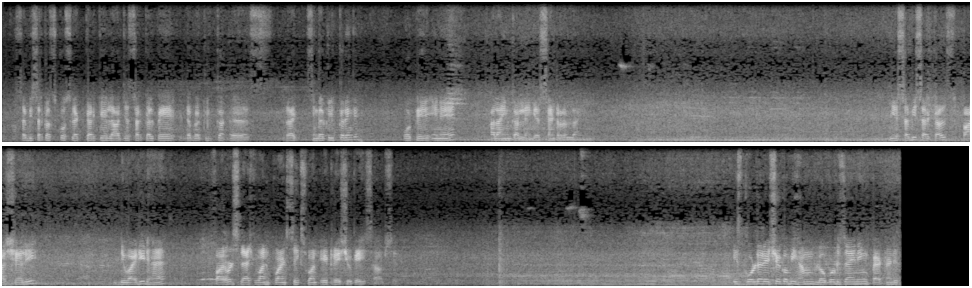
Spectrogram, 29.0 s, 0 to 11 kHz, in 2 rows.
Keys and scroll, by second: 13.9 ctrl+z, 16.3 ctrl+g, 19.6 ctrl+-, 19.8 ctrl+-, 20.0 ctrl+-, 23.1 ctrl+=, 24.2 ctrl+=.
